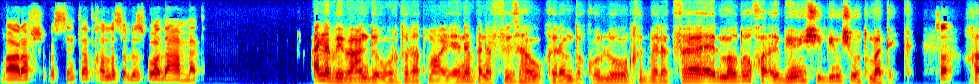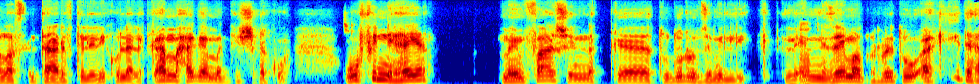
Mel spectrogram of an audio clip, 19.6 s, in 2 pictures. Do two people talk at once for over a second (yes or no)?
no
